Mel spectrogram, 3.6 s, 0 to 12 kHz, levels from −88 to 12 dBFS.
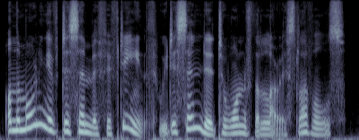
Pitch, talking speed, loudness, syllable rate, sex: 210 Hz, 235 wpm, -20 LUFS, 6.8 syllables/s, female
